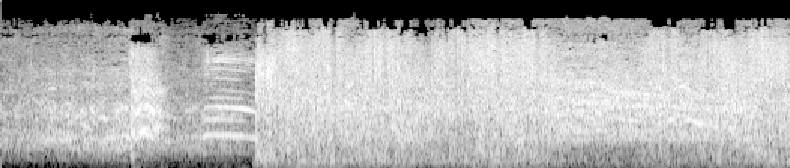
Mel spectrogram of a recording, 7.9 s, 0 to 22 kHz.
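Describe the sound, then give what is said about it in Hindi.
A brief shouted order to fire, then a sudden burst of dense rifle gunfire from lined-up Gurkha and Baluchi troops fills the scene, loud and continuous, deliberate targeted fire into a dense crowd of 15,000–20,000 people in a six-acre garden, with the crowd's panicked commotion mixed underneath. “Dyer ने बिना किसी चेतावनी के वहां पहुंचने के 30 सेकंड के भीतर चिल्लाकर आदेश दिया, फायर।”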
